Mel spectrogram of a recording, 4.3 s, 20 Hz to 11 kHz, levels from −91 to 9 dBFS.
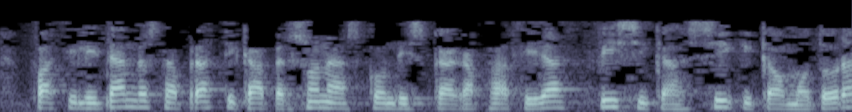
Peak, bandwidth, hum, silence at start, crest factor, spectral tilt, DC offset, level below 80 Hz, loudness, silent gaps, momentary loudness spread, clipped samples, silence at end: -2 dBFS; 6 kHz; none; 0 s; 18 dB; -8.5 dB/octave; under 0.1%; -58 dBFS; -21 LUFS; none; 3 LU; under 0.1%; 0 s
